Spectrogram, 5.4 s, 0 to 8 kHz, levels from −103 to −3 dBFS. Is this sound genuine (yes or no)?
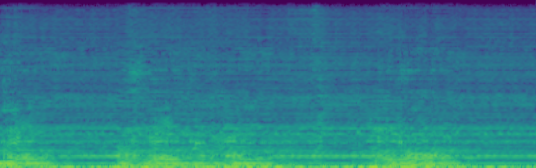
no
